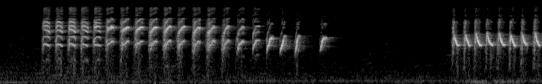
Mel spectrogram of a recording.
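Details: Greater green leafbird song: a quick string of bright, ringing chirps that slows into slurred whistled notes. About a second of silence follows before a new burst of rapid chirping begins.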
